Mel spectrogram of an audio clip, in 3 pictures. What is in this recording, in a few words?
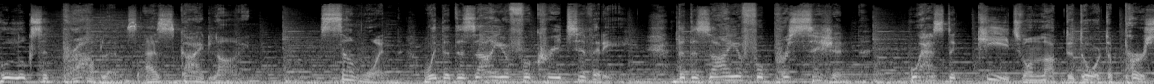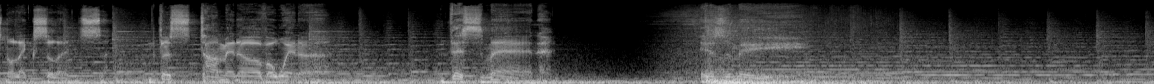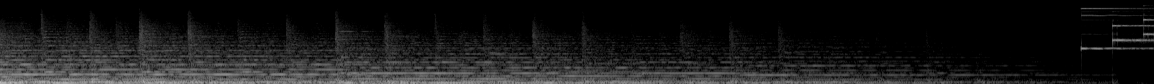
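Commercial voice over; demo voix off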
